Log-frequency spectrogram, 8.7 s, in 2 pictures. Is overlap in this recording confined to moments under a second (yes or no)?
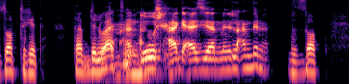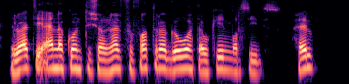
yes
